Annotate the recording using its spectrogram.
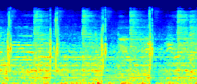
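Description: Up-tempo dance music with a strong, regular beat and bass, playing for a competition couple's dance routine.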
